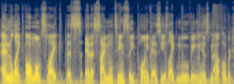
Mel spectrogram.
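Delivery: normal talking voice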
